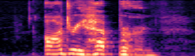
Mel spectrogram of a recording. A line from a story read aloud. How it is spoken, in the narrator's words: almost shout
